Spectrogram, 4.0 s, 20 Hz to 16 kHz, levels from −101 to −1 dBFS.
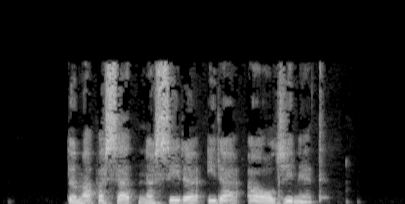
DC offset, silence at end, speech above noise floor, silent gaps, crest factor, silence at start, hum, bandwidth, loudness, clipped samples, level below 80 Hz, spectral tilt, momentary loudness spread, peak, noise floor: under 0.1%; 0.8 s; over 68 dB; none; 16 dB; 0.7 s; none; 11.5 kHz; -22 LUFS; under 0.1%; -70 dBFS; -3.5 dB/octave; 7 LU; -8 dBFS; under -90 dBFS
